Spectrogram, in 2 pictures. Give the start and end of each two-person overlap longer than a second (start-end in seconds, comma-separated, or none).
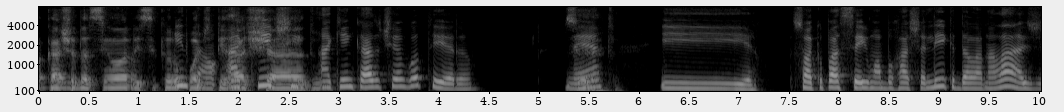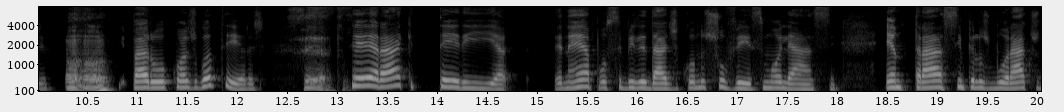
1.3-3.0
